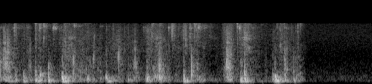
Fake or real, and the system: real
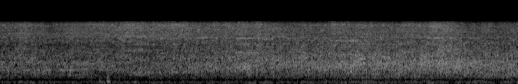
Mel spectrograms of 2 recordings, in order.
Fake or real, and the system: fake, vocoder, HiFi-GAN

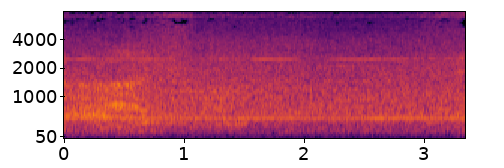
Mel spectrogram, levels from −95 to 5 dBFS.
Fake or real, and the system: real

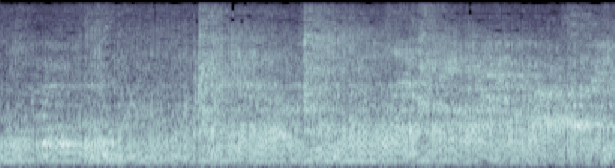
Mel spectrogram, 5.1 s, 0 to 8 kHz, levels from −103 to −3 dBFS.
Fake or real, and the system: fake, vocoder, HiFi-GAN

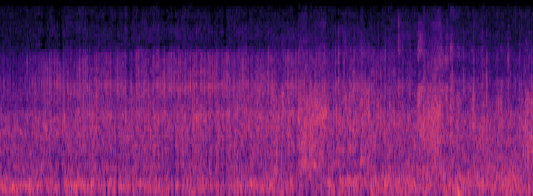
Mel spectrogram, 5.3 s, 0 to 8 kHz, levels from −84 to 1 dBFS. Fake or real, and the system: real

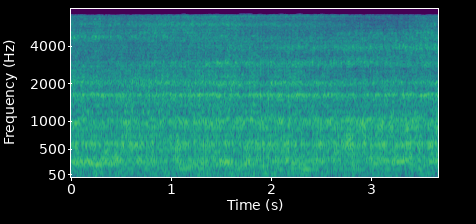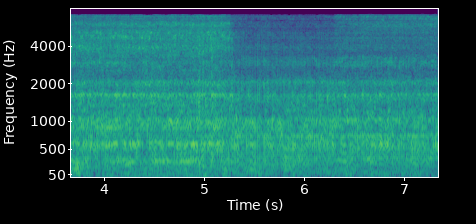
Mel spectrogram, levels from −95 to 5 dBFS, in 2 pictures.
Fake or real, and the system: fake, vocoder, HiFi-GAN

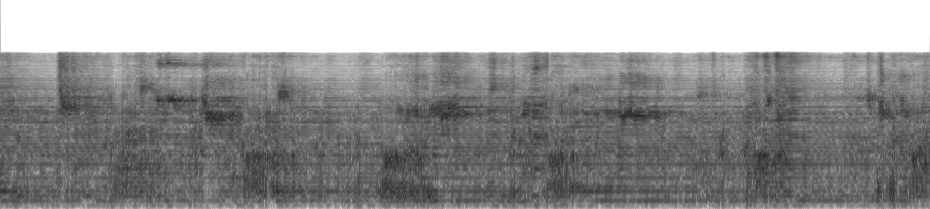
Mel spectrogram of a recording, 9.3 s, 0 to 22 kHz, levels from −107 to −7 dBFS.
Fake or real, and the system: fake, vocoder, HiFi-GAN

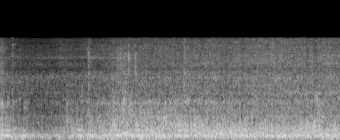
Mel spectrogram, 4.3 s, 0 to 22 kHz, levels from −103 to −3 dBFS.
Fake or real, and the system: fake, vocoder, HiFi-GAN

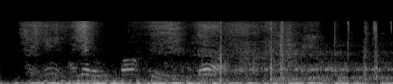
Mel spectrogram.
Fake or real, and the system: real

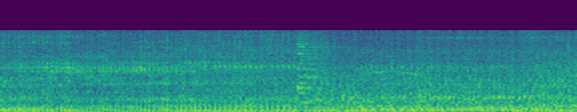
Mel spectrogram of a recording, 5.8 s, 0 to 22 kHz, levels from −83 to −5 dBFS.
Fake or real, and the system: real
